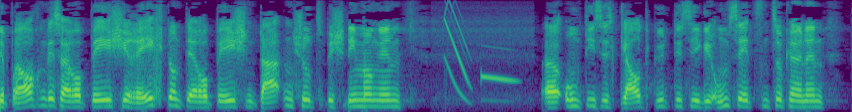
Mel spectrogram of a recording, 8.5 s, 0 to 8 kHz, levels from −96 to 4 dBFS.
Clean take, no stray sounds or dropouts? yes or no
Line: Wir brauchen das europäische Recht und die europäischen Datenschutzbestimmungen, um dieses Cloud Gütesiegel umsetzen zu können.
no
